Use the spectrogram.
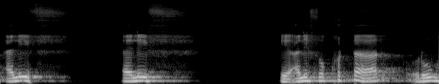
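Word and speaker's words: ألف: অনেকজন এটা ভুল করি শেষে বাংলা দিয়ে প উচ্চারণ করি অর্থাৎ আলিফ বলি আলিফ বলবো না আলিফ আলিফ এই আলিফ অক্ষরটার রূপ হচ্ছে দুইটা এখানে লেখা আছে উপর থেকে নিচের দিকে খাড়া টান আলিফ তার নাম আলিফ তার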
